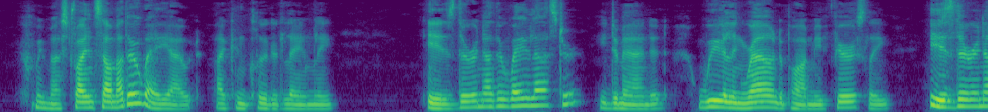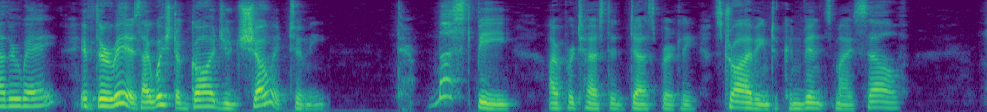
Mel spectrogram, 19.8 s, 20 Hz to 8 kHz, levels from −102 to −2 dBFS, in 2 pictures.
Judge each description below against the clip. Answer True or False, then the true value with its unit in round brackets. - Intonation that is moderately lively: False (6.6 semitones)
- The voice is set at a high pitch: False (140 Hz)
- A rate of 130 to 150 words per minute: True (145 wpm)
